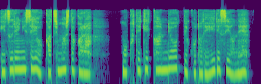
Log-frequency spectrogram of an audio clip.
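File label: WIN Japanese, Voice; GF Alarm; Ameli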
